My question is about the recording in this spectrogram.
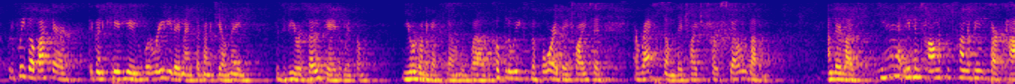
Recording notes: Recorded live in Liberty Church on 12 November 2023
